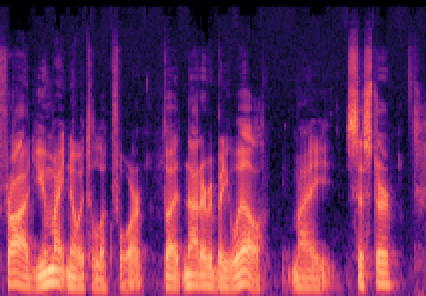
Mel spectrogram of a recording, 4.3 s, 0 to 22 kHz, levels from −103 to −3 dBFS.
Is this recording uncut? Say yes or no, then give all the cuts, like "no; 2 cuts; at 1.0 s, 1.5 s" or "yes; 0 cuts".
no; 2 cuts; at 1.5 s, 2.8 s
